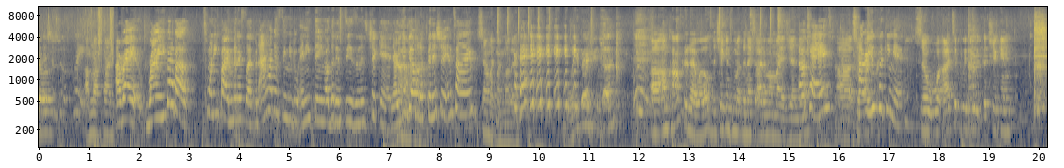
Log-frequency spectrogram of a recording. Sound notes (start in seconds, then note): 9.6 laughing; 11.8 murmurs; 19.9 lid clacks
